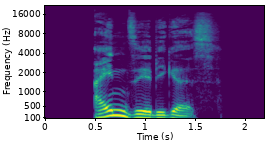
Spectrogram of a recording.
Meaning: strong/mixed nominative/accusative neuter singular of einsilbig
- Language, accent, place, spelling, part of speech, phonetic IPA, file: German, Germany, Berlin, einsilbiges, adjective, [ˈaɪ̯nˌzɪlbɪɡəs], De-einsilbiges.ogg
